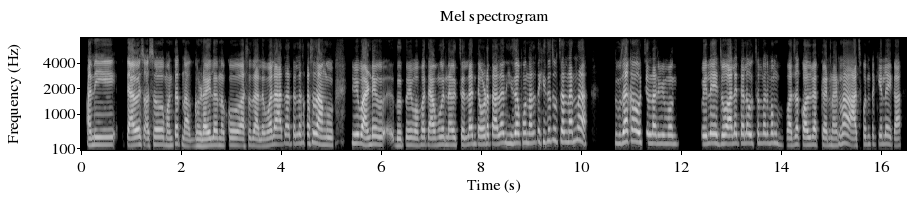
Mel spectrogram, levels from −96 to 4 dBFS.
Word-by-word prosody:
आणि 200 +1 0 0.3
त्यावेळेस 195 +3 +5
असं 200 +3 -1
म्हणतात 185 +5 -2
ना, 170 -2 -2
घडायला 175 +3 +1
नको 185 +1 -6 0.2
असं 175 +3 -6
झालं. 170 -2 -1
मला 195 +4 +3
आता 230 +2 +1
त्याला 235 +1 -5
कसं 245 +2 +1
सांगू, 200 -3 +4
की 235 - -16
मी 240 - +2
भांडे 215 -1 +5
धू 200 - -2 0.3
धुतोय 195 +2 -4
बाबा, 190 +2 -2
त्यामुळे 190 +2 +1
नाही 195 0 0
उचलला. 195 +2 -1
आणि 220 0 0
तेवढ्यात 220 +2 +1
आलं 220 +3 +3
आणि 250 -1 -3
हिचा 250 +2 +2
फोन 255 -1 -2
आला, 245 +1 -1
तर 285 - -3
हीचाच 300 +3 -6
उचलणार 275 -2 +1
ना, 320 +1 +2 0.6
तुझा 250 +4 +5
का 290 -1 +3
उचलणार 240 -3 +1
मी 230 0 -4
मग? 225 0 -4 0.5
पहिले 240 +2 +2
जो 225 - +2
आला 225 +2 +4
त्याला 240 0 -1
उचलणार, 240 +1 -4
मग 245 0 -6 0.2
माझा 190 +3 0
कॉल 195 0 +2
बॅक 200 -1 +1
करणार 185 -1 -3
ना, 245 +3 0 0.2
आजपर्यंत 215 +5 -3
केलंय 220 0 -3
का? 180 +1 -1
215 Hz, 195 wpm, -22 LUFS, 190-235 Hz, 0.6 s, त्यावेळेस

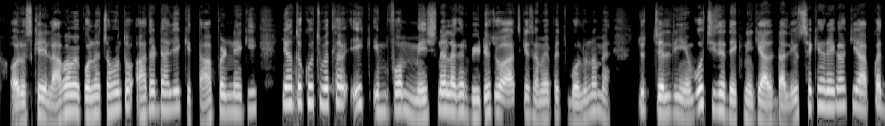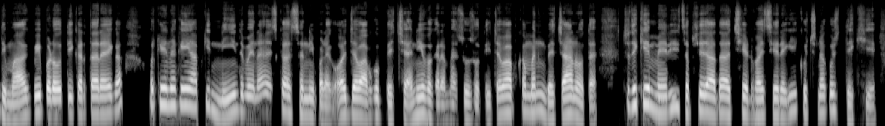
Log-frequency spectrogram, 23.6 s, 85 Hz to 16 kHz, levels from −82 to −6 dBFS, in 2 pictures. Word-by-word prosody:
और 105 - +4
उसके 135 +5 +1
अलावा 120 +7 +3
मैं 160 - +5
बोलना 140 +1 +4
चाहूँ 165 +3 +1
तो 190 - +3 0.2
आदत 175 +5 +1
डालिए 175 +1 +1
किताब 130 0 -3
पढ़ने 155 -1 +1
की 175 +3 -7 0.4
या 215 0 +6
तो 225 +1 +2
कुछ 225 0 +1
मतलब 210 +1 +3 0.2
एक 235 +4 -7
इन्फ़ॉर्मेशनल 160 -1 +1
अगर 160 -1 +1
वीडियो 130 +4 +1
जो 155 -1 +2
आज 120 0 +2
के 145 - -1
समय 125 -1 -2
पे 135 - -2
च 130 - -27
बोलूँ 110 +4 0
ना 160 +1 -1
मैं, 135 -6 -6 0.4
जो 175 - 0
चल 145 -1 +5
रही 150 -2 -3
हैं, 120 - 0
वो 165 +12 +3
चीज़ें 170 -2 +1
देखने 120 -2 -1
की - - +1
आदत 105 +1 +4
डालिए। 105 +5 +1
उससे 170 +7 0
क्या 200 0 0
रहेगा 190 +2 +2
कि 200 - -1
आपका - - -1
दिमाग 125 -3 0
भी 155 - +4
बढ़ोत्तरी 130 +2 +3
करता 140 +1 +1
रहेगा 145 +4 +2 0.4
और 195 - 0
कहीं 210 -1 +4
न 205 - +3
कहीं 205 0 +3
आपकी 190 +1 -2
नींद 150 +6 -1
में 150 -1 +1
ना 145 +2 -3
इसका 160 +1 -2
असर 145 -1 -2
नहीं 135 -1 -2
पड़ेगा 100 -1 -2
और 135 - +4
जब 135 - +5
आपको 130 +3 +1
बेचैनी 110 +5 -1
वगैरह 110 -5 -2
महसूस 110 +2 -6
होती 105 +1 -7
है, - - -8
जब - - +2
आपका 150 - -1
मन 155 +1 -1
बेचैन 135 +5 +2
होता - - -1
है, - - -4 0.4
तो 195 - -6
देखिए 210 +1 +3
मेरी 165 +2 -1
सबसे 160 +2 -1
ज़्यादा 145 -1 +4
अच्छी 140 +2 -2
एडवाइस 130 -2 -1
ये 135 - +3
रहेगी, 135 +5 -3
कुछ 140 0 -6
ना 150 - 0
कुछ 165 +1 -5
देखिए। 105 -1 -8
145 Hz, 225 wpm, -23 LUFS, 130-170 Hz, 0.4 s, या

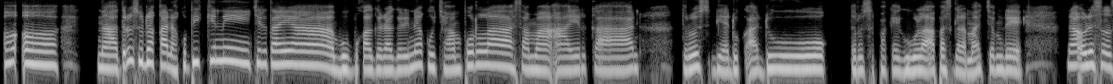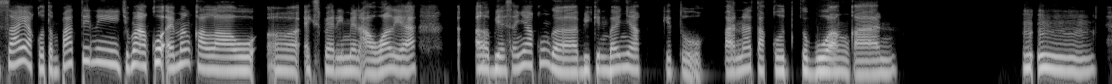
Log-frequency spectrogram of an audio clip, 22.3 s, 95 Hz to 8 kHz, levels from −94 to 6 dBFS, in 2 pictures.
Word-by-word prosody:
Heeh. 280 -2 +3 0.5
Nah, 215 -1 +4
terus 325 +6 +1
udah 295 0 +5
kan 250 -3 +3
aku 250 +6 -4
bikin 315 +3 +1
nih 325 -1 +4 0.2
ceritanya, 265 -3 +3
bubuk 205 +1 -1
agar-agar 200 0 0
ini 230 +5 +1
aku 255 -3 -2
campurlah, 245 +3 +1
sama 205 -2 0 0.2
air 200 +1 -2
kan. 195 +1 -2 0.4
Terus 215 +3 +1
diaduk-aduk, 210 +2 +2 0.2
terus 195 0 -3
pakai 195 -1 -6
gula 190 0 +3
apa 205 - -1
segala 180 -3 -3
macam 205 0 -4
deh. 195 -2 +1 0.5
Nah 255 -1 +3
udah 260 +1 +4
selesai, 265 +6 0
aku 215 -3 -4
tempatin 255 - -2
nih. 300 -2 0
Cuma, 260 +3 +4
aku 305 +5 +4
emang 280 +6 +1
kalau, 195 -2 +2
eee, 195 -1 -2
eksperimen 195 -1 -2
awal 175 +4 +1
ya, 195 +1 0 0.6
eee, 215 -1 +2
biasanya 210 +5 -1
aku 290 - -6
nggak 180 -4 +1
bikin 200 +1 -2
banyak, 210 -1 -1 0.2
gitu. 165 -3 -7 0.2
Karena 185 +5 -1
takut 190 -1 -2 0.2
kebuang 185 0 +3
kan. 165 +3 -3 1.3
Mhm. 200 -4 0
205 Hz, 140 wpm, -23 LUFS, 195-250 Hz, 1.3 s, udah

